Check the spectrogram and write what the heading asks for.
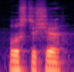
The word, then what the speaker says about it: Worcestershire: Yeah, Worcestershire. Worcestershire. So SH. Not Shire, just the SH.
